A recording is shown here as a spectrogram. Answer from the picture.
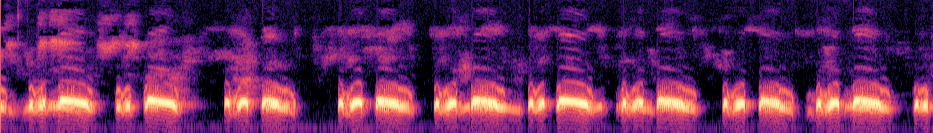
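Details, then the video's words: Spotted dove song meant to prompt kept doves into singing, a long steady series of rolling coos, each short note followed by a longer downslurred one, repeated almost every second; a few thin high chirps early on. "Cu gáy lớn tiếng, không tạp âm, giọng hay dễ mở, cu gáy kích bổi, cu gáy đi bẩy, cu đất gáy, cu cườm"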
